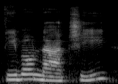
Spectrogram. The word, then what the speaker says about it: Fibonacci: His first name was Fibonacci, or I'm sorry, his family name, his second name is Fibonacci, and it's pronounced Fibonacci. You could see that the Italian maybe in it.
